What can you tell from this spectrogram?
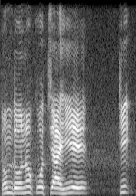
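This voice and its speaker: A man teaching a Sanskrit play for exam preparation, repeating key phrases slowly and stressing each word as he explains the lines. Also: sits high, flat delivery, clear, resonant tone.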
